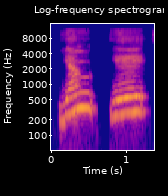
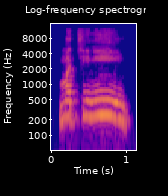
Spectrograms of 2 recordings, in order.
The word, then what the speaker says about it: machine: For example, M-A-C-H-I-N-E. If we pronounce this word as it is written, for example, M-A, ma, C-H-I, chi, N-E, ni, how do we need to pronounce this word? Machini. Similarly, actually, how do we pronounce that word? Actual word, we pronounce it as machine, right?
